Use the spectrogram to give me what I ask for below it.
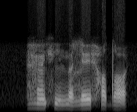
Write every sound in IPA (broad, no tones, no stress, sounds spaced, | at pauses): ɦ ɛ̃ fʲ ẽ n ɐ ɮ e h ɛ dˤ ɪ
